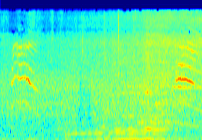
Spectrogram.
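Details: Hungry stray street cat crying for food, two high arched meows, one at the start and one near the end, over steady traffic rumble and a low hum in the middle.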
